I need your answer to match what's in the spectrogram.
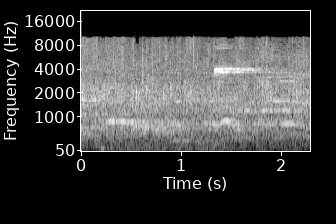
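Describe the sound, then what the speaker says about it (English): Teammates at an NCAA women's basketball game, FGCU vs Missouri, cheering and clapping for a sixth-year senior, a short steady burst of applause and crowd noise in an arena under a commentator's voice. "getting a big old cheer from her teammates"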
